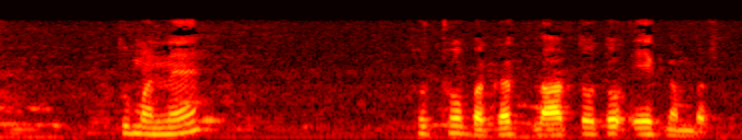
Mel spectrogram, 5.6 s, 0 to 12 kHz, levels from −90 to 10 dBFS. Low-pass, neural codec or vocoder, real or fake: 7.2 kHz; none; real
